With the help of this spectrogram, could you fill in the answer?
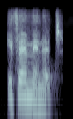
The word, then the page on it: effeminate: Indian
